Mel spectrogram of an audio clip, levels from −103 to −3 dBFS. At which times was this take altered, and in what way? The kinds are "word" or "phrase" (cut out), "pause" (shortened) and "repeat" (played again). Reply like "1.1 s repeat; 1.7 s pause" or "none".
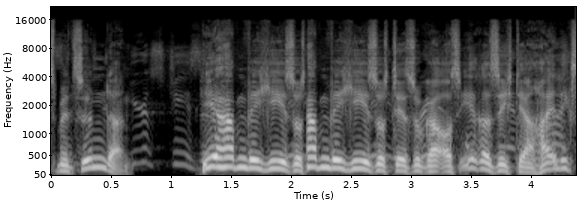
2.1 s repeat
